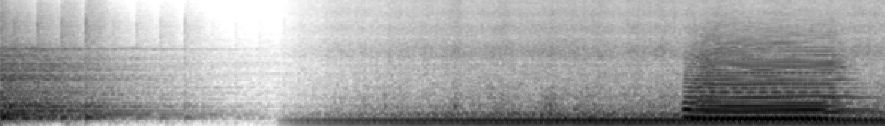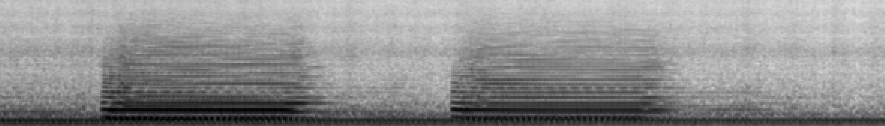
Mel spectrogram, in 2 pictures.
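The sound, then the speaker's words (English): Ferry ship ambience in the ferry's cargo bay: a steady, deep engine rumble drones throughout while a loud, low ship's horn sounds three long blasts in slow succession, with no one speaking. “I step out into the ferry's cargo bay and lock my car door”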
